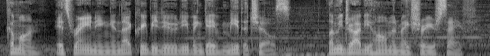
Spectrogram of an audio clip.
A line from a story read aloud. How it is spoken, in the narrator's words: Teddy kindly said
